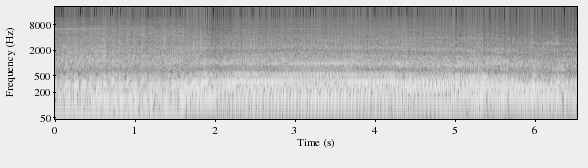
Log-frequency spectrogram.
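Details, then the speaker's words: Engine stumbles choppily under light throttle as revs rise and fall but clears up at full throttle; part-throttle misfire, owner suspects fuel-related cause, considering different injectors. "l Throttle you go Full Throttle it clears right up but anything under Full Throttle it has that sound to it so I I think it could be something fuel like what you're saying"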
